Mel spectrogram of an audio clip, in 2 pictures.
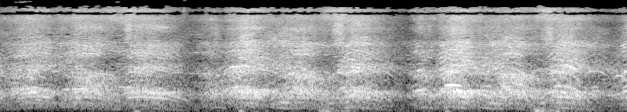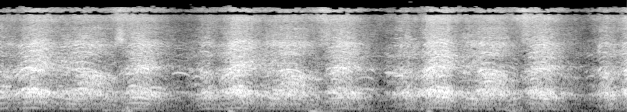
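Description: A large crowd of men chants loudly in rhythm outdoors.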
